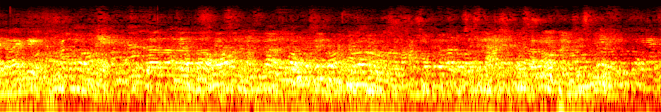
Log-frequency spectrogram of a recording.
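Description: A crowd of people chatter in a large room.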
